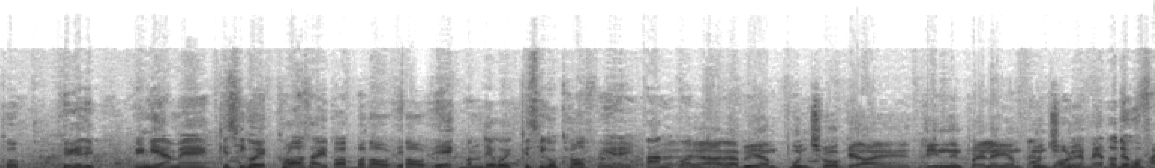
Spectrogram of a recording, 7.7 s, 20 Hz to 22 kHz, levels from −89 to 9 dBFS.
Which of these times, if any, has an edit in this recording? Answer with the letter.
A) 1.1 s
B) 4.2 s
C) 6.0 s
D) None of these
B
